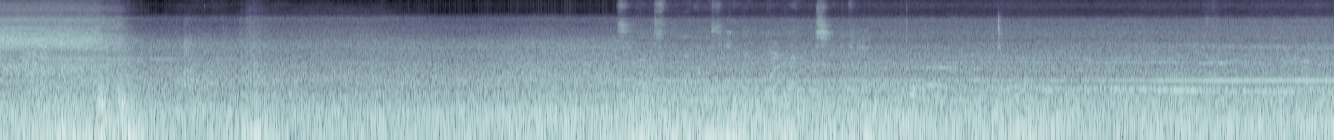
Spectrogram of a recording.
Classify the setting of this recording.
subway train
